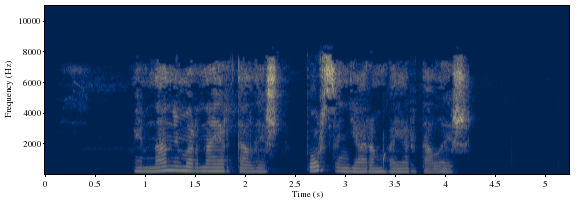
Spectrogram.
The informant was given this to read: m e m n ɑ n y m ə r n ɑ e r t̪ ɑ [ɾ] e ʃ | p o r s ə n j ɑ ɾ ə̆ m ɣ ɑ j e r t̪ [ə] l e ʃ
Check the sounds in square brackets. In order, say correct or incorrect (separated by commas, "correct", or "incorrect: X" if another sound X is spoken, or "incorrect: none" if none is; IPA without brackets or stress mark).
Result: incorrect: l, incorrect: ɑ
